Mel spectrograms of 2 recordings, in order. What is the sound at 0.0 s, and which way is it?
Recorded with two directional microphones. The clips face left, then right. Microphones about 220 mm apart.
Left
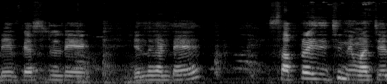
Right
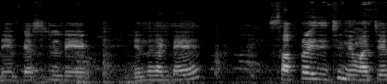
A woman's voice, 10° left (ahead or behind).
